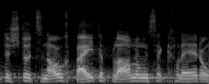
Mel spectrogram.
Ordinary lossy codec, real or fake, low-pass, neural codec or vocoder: none; real; 14.4 kHz; none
